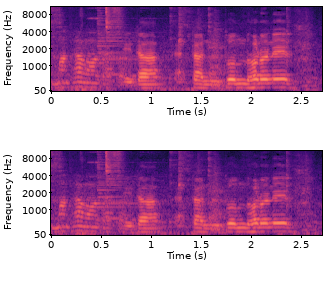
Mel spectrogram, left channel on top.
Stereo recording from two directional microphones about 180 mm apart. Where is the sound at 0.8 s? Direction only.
25° left (ahead or behind).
